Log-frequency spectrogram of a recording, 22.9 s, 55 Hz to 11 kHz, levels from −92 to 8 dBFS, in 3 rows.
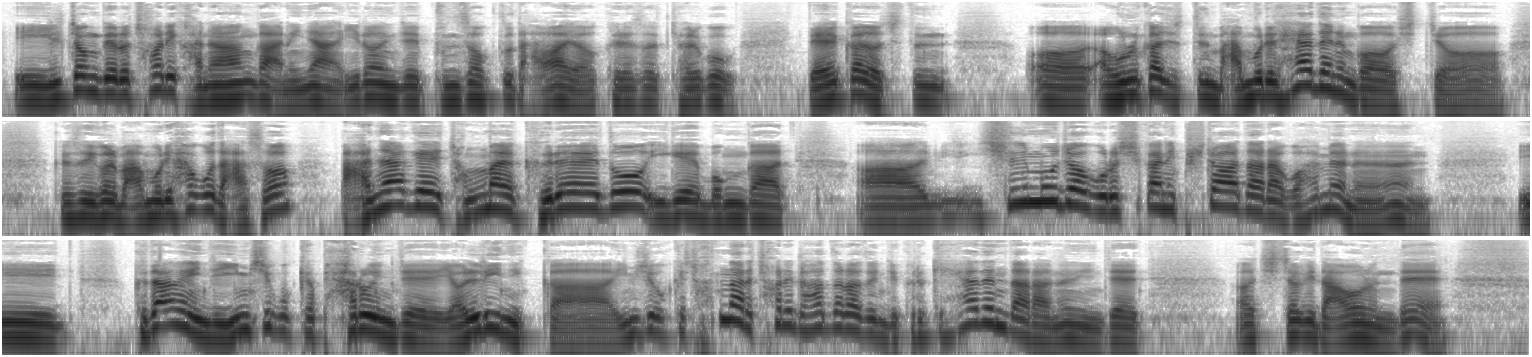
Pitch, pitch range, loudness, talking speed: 130 Hz, 115-170 Hz, -16 LUFS, 400 characters per minute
